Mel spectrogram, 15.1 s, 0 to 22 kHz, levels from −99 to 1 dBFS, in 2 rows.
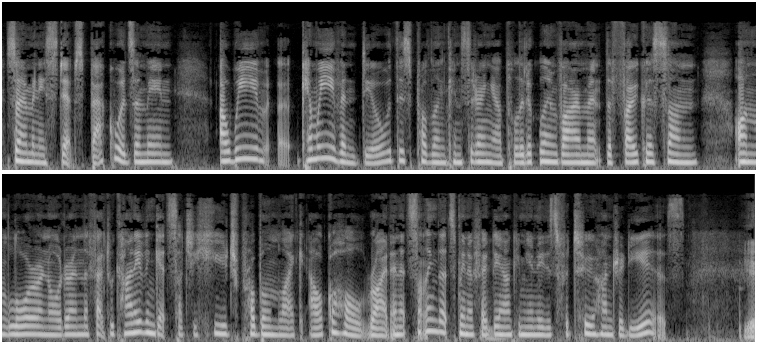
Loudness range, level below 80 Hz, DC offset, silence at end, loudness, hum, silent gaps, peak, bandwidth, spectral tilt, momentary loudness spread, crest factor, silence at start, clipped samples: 2 LU; -48 dBFS; under 0.1%; 0 s; -26 LUFS; none; none; -10 dBFS; 13.5 kHz; -5 dB/octave; 6 LU; 14 dB; 0.05 s; under 0.1%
